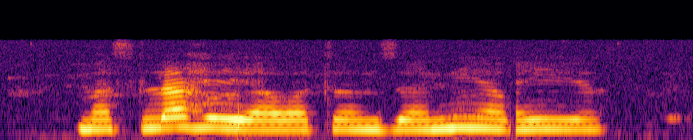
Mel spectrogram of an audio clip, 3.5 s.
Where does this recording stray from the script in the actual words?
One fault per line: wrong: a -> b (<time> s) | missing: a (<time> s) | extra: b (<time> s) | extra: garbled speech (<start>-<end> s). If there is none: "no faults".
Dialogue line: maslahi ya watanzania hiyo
no faults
